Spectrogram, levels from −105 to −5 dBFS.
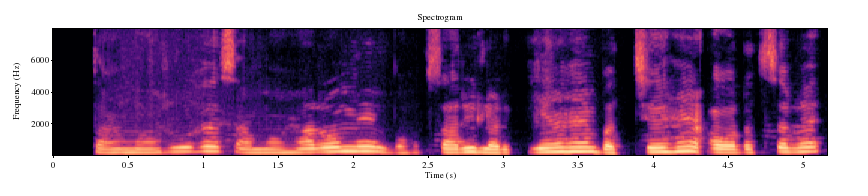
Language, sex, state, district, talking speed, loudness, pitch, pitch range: Hindi, female, Bihar, Bhagalpur, 150 wpm, -17 LUFS, 230 Hz, 215-260 Hz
